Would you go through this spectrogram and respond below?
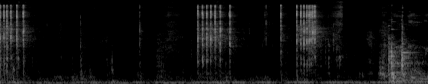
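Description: A ratchet wrench tightens the front wheel bearing bolt on a Chevy Cruze, giving repeated metallic clicking bursts in uneven spurts, close and fairly loud.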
